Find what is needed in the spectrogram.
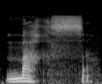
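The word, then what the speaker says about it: mars: way it's an exception because normally final s is not pronounced in French okay we've got some exception and this one is one of them so Mar pronounce the final s mar mar okay then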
